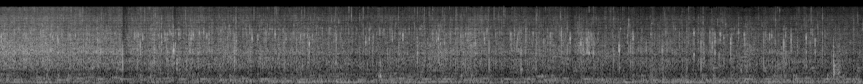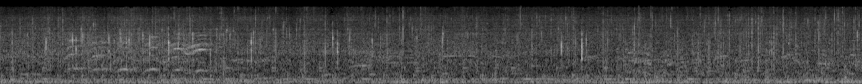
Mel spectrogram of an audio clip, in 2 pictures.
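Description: Sliced spring onion and bird's-eye chilies sizzling in hot frying oil, with scattered crackles and pops. The sizzle is loudest at first and gradually settles.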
